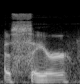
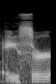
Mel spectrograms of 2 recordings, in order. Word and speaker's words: Acer: I found out not too long ago that it wasn't a sare. It was Acer and I got very upset at myself for pronouncing it wrong this entire time.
